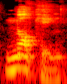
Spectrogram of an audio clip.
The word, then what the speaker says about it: knocking: And so this knocking is knocking, yeah, you don't pronounce the K.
